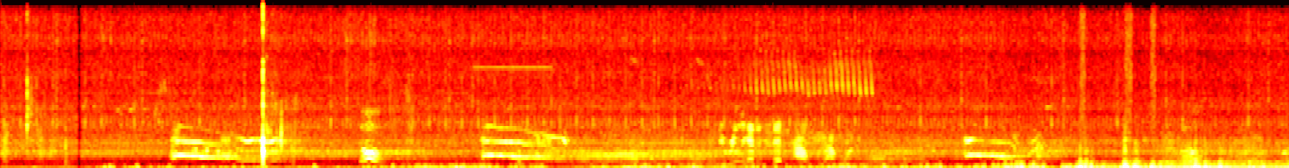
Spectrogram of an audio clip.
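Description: Outdoor rumble with the thuds of people running on grass, getting louder near the end as a runner comes close. A few short, high, falling calls sound over it, and there is one sharp click.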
